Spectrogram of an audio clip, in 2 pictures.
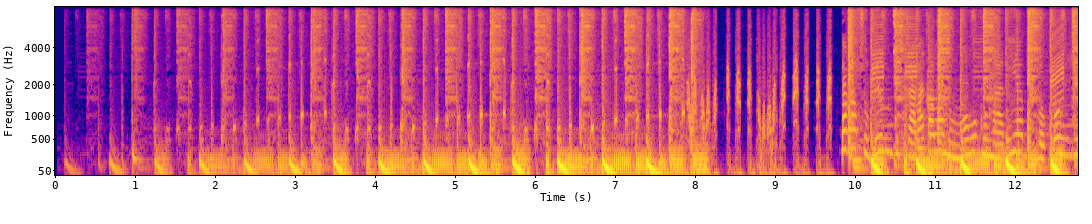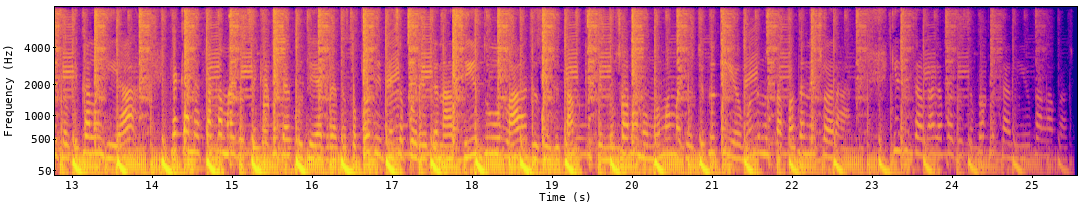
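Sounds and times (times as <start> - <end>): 
samba music: 0.3 - 8.3, 9.9 - 25.0.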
